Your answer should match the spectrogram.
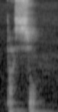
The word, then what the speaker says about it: pasó: part of the word, because if you say ¿qué pasó?, you won't be understood. It has to be pasó. We stress this part.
